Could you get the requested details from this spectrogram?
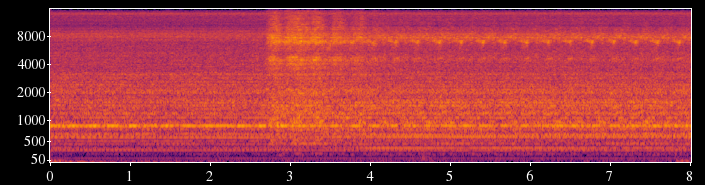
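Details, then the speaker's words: Fiat 500 F 499cc engine head rebuild, valve seat being cut with a radius-end cutter: steady, even hum with a smooth scraping note and no chatter, meaning a very even cut, the tool centralising itself in exactly the same place. "you can hear, very even cut, so it centralised itself in exactly the same place."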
